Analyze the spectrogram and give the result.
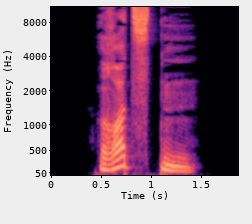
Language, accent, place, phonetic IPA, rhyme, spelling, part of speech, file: German, Germany, Berlin, [ˈʁɔt͡stn̩], -ɔt͡stn̩, rotzten, verb, De-rotzten.ogg
- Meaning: inflection of rotzen: 1. first/third-person plural preterite 2. first/third-person plural subjunctive II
